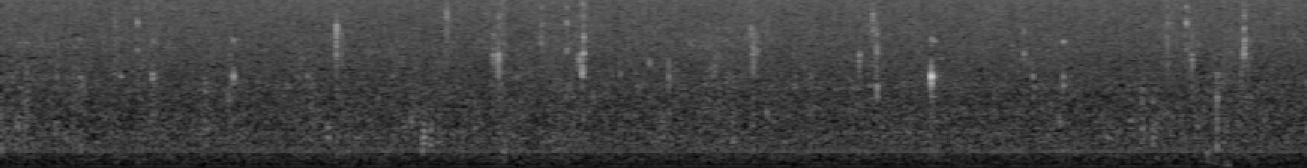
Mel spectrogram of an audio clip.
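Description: Someone chewing a mouthful of curry bread (kare-pan): scattered small crisp crackles and mouth clicks, with one sharper click about six seconds in.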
